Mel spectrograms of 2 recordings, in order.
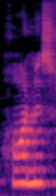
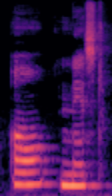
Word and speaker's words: honest: doesn't come like har h sound is silent here so we are free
